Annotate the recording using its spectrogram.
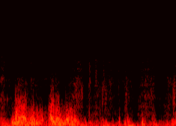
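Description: A runner's footsteps thudding and crunching over dry leaf litter and sticks, with the runner's breathing, heard from a head-mounted camera.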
